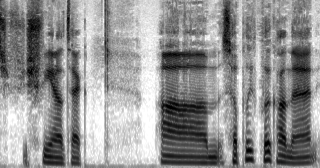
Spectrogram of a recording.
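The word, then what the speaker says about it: Świątek: We cover so much Iga Swiatek, as people sometimes say Iga Swiatek, as Americans say, but of course it's Swiatek.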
